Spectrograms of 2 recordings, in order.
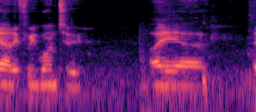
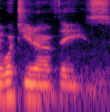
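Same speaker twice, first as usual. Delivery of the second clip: ordinary talk, nothing marked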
